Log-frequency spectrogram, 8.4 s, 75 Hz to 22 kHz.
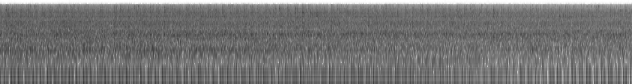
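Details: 1967 112 round fender single-cylinder engine after more work, carb mixture screw set about 1.5 turns out; putters at a steady, even beat, firing regular and smooth, slight smoking noted.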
